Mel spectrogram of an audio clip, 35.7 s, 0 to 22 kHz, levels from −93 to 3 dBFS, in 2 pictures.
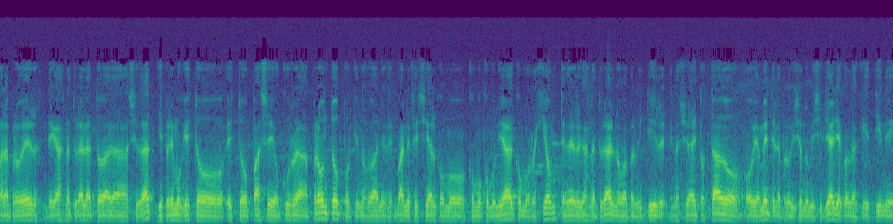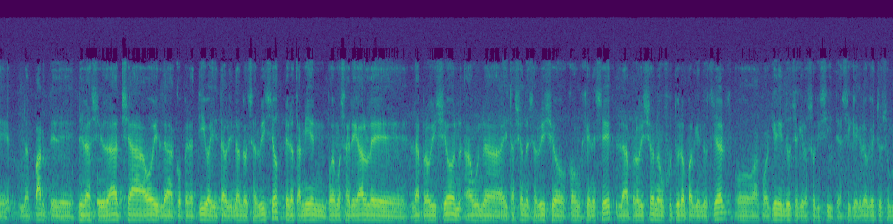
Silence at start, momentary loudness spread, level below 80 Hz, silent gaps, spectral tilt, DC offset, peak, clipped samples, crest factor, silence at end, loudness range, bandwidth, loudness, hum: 0 s; 6 LU; -40 dBFS; none; -7 dB/octave; under 0.1%; 0 dBFS; under 0.1%; 16 dB; 0 s; 3 LU; 11.5 kHz; -18 LUFS; none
